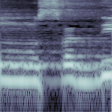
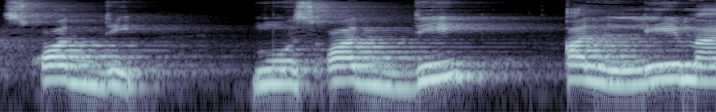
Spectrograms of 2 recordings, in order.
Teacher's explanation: अब यहाँ पे देखिए, इसको मुसद्दी नहीं पढ़ना, सद्दी नहीं, स्वादी। स्वाद को मोटा भी पढ़ना है और स्वाद की आवाज़ आनी चाहिए, सीन की आवाज़ नहीं आनी चाहिए। सद्दी नहीं पढ़ना, स्वादी मुस्वद्दी क़ल्लिमा।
